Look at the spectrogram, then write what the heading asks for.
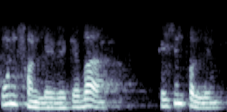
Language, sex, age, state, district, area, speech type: Maithili, male, 18-30, Bihar, Sitamarhi, urban, conversation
